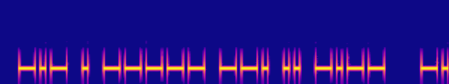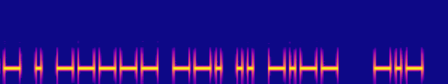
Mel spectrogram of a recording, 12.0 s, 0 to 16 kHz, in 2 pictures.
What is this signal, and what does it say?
Morse code, heard as a keyed tone, about 17 wpm, 700 Hz. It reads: KE0GIY KE0GIY K
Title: Common QSO Phrases Encore 17wpm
